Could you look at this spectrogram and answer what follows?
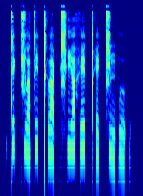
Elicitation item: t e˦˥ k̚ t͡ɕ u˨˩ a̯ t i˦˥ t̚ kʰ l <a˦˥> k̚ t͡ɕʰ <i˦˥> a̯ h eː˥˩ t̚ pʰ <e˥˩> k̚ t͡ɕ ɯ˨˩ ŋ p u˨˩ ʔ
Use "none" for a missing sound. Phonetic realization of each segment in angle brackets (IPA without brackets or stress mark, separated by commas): a˨˩, i˦˥, e˨˩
